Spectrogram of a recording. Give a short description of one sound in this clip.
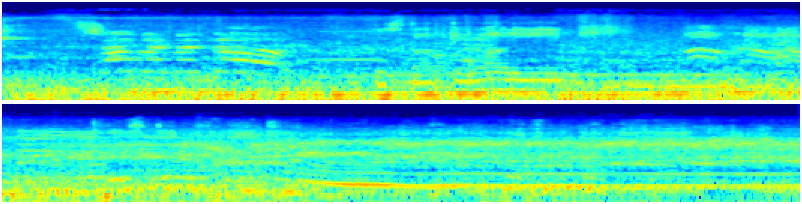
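Bicycle tyres roll over a dirt track.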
